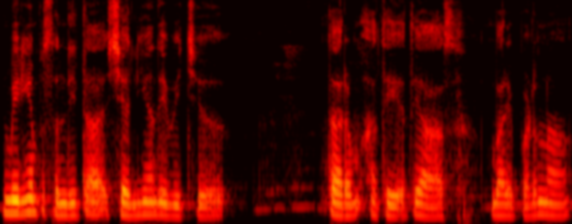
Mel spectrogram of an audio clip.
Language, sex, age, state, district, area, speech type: Punjabi, male, 30-45, Punjab, Amritsar, urban, spontaneous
